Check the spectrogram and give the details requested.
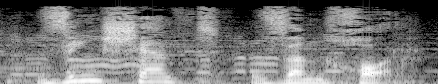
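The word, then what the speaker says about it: Vincent van Gogh: São inúmeros, mas vamos mencionar apenas três: Hieronymus Bosch, Rembrandt e, no século XIX, o fabuloso Van Gogh, cujo nome se pronuncia na língua holandesa Vincent van Hoor.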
